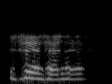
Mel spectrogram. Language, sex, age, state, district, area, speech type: Bengali, female, 30-45, West Bengal, Dakshin Dinajpur, urban, conversation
